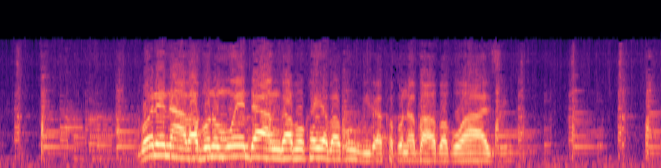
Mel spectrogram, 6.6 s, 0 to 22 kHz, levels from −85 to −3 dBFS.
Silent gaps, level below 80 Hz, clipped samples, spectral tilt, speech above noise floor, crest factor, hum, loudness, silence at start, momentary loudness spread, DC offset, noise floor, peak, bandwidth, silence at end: none; -46 dBFS; under 0.1%; -6 dB/octave; 23 dB; 14 dB; none; -12 LUFS; 0.15 s; 20 LU; under 0.1%; -35 dBFS; 0 dBFS; 9.6 kHz; 0 s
